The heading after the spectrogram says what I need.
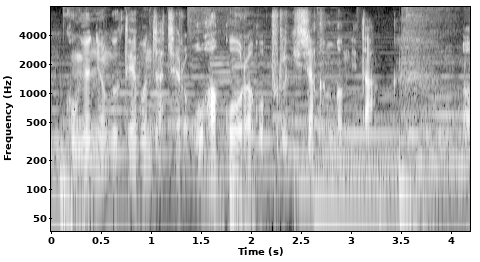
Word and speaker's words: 十八番: 이 18번이라고 써놓고 일본에서는 이 18번이라는 글자를 오하코라고 읽고 있습니다.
